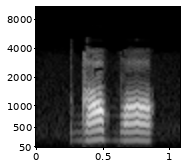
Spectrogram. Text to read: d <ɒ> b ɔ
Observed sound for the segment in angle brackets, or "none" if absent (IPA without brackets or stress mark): ɒ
